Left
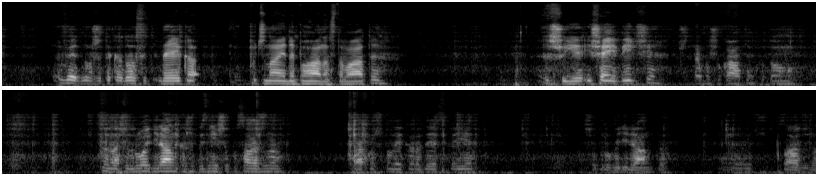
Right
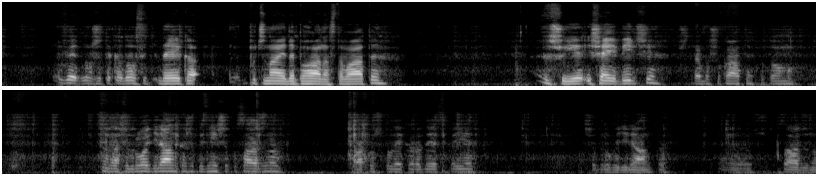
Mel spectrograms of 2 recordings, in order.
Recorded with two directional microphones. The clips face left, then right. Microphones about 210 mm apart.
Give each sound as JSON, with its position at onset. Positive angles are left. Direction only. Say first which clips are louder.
{"t": 0.6, "sound": "speech", "louder": "right 2 dB", "side_deg": -20}
{"t": 1.5, "sound": "speech", "louder": "right 9 dB", "side_deg": -35}
{"t": 5.4, "sound": "speech", "louder": "right 10 dB", "side_deg": -50}
{"t": 9.0, "sound": "speech", "louder": "right 2 dB", "side_deg": -20}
